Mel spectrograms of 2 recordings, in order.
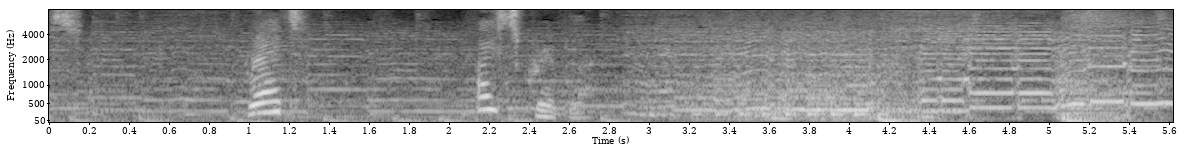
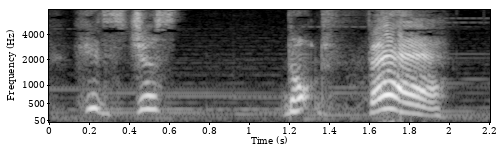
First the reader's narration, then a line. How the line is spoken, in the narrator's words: she exclaimed, burying her face in her hooves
